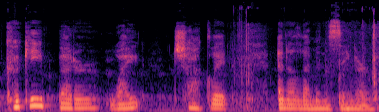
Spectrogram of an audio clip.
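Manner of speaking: ordinary talk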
